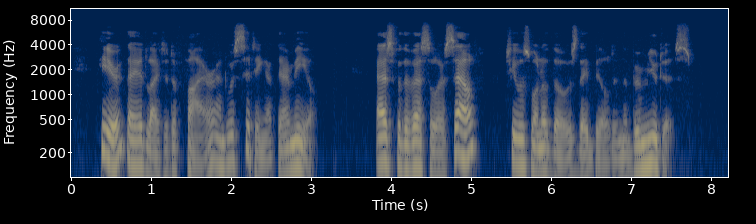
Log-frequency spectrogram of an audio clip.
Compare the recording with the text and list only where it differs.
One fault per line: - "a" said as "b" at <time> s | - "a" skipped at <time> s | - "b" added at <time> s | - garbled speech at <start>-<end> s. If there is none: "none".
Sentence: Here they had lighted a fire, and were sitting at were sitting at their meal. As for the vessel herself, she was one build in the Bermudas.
- "were sitting at" skipped at 2.6 s
- "of those they" added at 5.9 s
